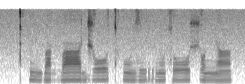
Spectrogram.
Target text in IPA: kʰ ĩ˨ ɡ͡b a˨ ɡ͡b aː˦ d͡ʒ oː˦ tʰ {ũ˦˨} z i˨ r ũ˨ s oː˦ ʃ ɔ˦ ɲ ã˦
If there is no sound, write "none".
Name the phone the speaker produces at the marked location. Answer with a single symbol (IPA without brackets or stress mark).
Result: ũ˨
